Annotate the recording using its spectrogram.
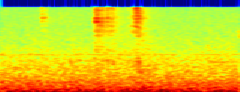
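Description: Room tone of a theatre: a steady low hum with three brief, faint high hisses in the first half.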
